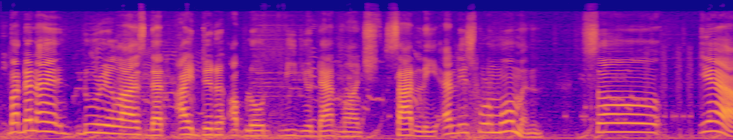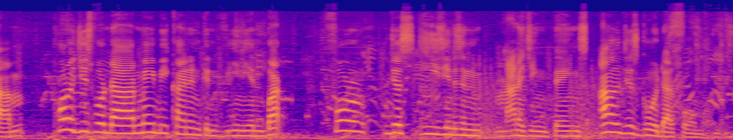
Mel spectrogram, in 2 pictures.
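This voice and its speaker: Young man with lively pitch. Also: moderate pace. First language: Indonesian. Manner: rambling, hesitant, self-correcting. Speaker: channel host. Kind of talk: casual channel update.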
